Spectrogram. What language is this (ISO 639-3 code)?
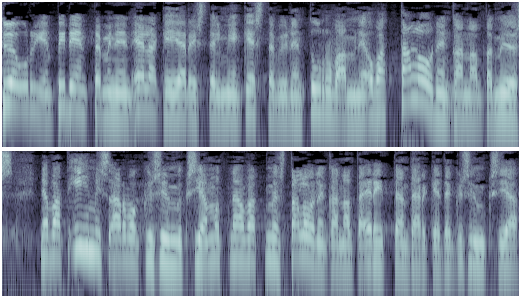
fin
